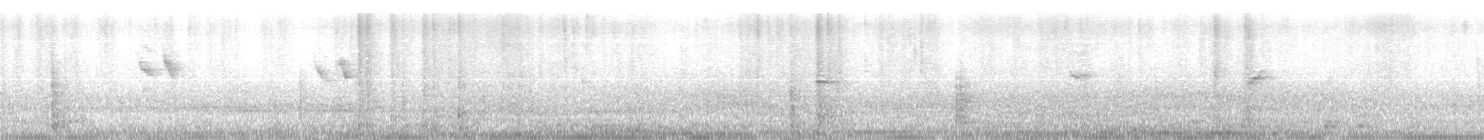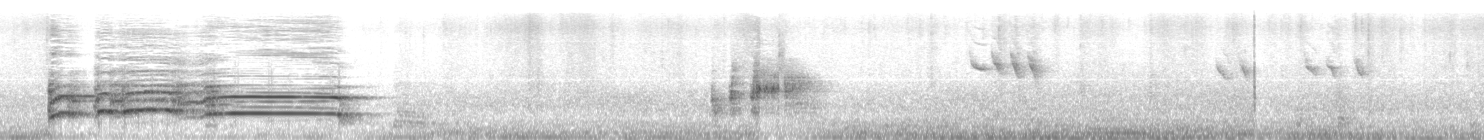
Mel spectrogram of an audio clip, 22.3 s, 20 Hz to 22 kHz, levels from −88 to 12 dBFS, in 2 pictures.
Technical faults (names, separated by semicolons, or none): none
